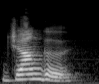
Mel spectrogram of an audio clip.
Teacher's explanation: That is called the hard palate. So the j sound is palato-alveolar. That means it is produced when your tongue lies between the teeth ridge and the hard palate.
